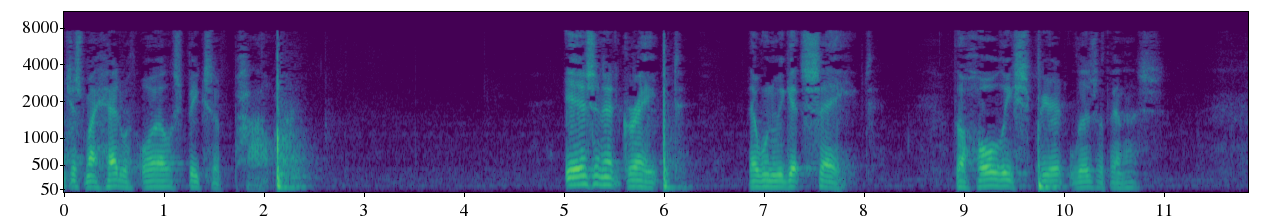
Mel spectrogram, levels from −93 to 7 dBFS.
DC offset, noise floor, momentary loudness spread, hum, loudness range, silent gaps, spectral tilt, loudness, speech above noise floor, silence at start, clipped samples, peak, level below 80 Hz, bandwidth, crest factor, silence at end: under 0.1%; -67 dBFS; 16 LU; none; 8 LU; none; -6 dB/octave; -29 LUFS; 39 dB; 0 s; under 0.1%; -6 dBFS; -62 dBFS; 8 kHz; 24 dB; 0.95 s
